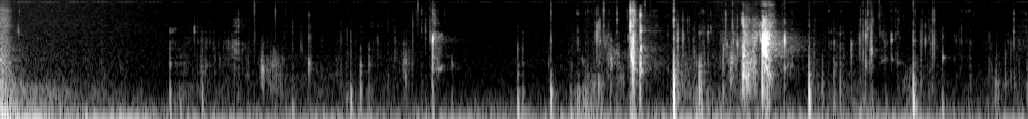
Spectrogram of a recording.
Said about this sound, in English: I would now like to eat a packet of fridge raiders in front of you.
